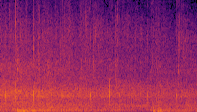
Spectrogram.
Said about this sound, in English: She's up. It's a nice round of applause from the crowd here. Conti Forum.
